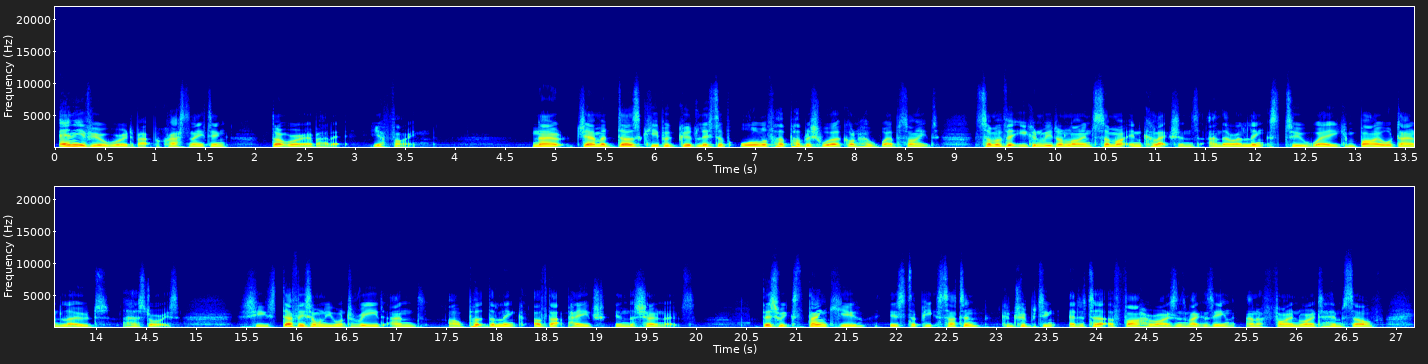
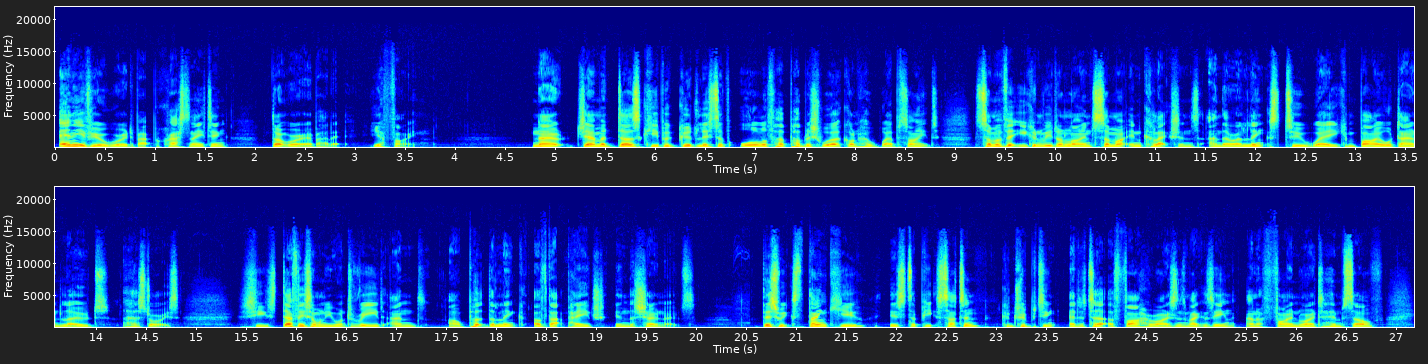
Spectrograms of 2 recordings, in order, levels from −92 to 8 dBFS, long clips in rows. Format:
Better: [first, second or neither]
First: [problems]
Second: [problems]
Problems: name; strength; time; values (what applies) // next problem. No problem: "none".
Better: second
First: muffled; very; fading above 2 kHz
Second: none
